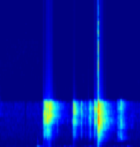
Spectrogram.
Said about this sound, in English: Sorry, cracking open a Bang Energy here. Purple Haze, my favorite flavor.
